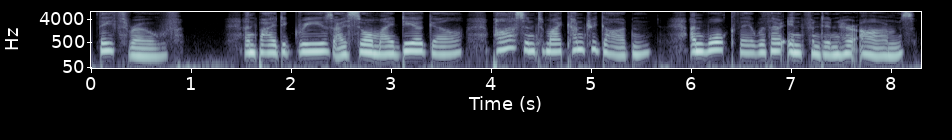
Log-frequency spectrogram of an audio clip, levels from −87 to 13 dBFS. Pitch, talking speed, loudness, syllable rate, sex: 190 Hz, 175 wpm, -17 LUFS, 4.5 syllables/s, female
